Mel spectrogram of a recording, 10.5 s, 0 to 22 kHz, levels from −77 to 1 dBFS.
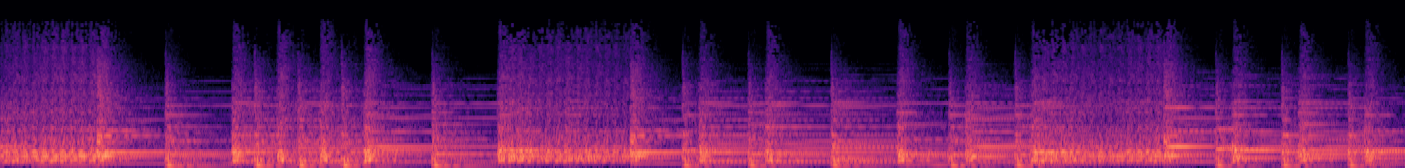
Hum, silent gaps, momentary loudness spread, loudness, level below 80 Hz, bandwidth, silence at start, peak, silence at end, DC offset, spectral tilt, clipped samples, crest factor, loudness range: none; none; 5 LU; -24 LUFS; -42 dBFS; 13 kHz; 0 s; -8 dBFS; 0 s; under 0.1%; -6.5 dB/octave; under 0.1%; 16 dB; 1 LU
